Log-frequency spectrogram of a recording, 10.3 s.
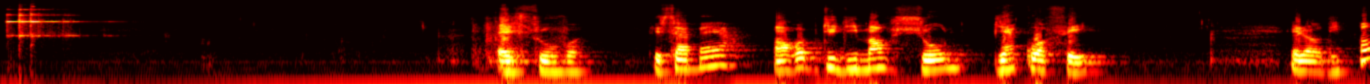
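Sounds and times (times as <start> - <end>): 
doorbell chime: 0.0 - 1.1
speech: 3.7 - 8.3, 9.7 - 10.2.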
